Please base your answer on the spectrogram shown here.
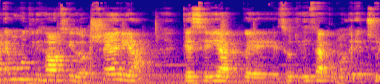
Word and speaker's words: Sharia: nos encontremos, puesto que en realidad es como una SH, sería Sharia. Sin embargo, si escribimos CH, por lo menos, por ejemplo, en Andalucía, si tendemos a pronunciarlo de esa manera, ¿no?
